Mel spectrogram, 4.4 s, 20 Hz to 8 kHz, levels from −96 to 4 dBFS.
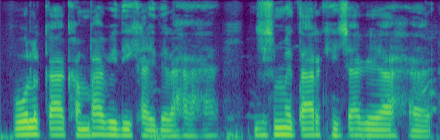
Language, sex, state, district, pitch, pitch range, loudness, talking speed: Hindi, male, Jharkhand, Palamu, 130 Hz, 120-135 Hz, -17 LUFS, 175 wpm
